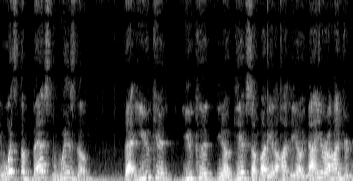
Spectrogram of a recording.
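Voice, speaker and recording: Playful pastor in an echoey hall. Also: male voice, high-pitched. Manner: playful, animated storytelling with jokes. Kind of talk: humorous sermon. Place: large church hall. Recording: echoey hall, distant mic, background noise.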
